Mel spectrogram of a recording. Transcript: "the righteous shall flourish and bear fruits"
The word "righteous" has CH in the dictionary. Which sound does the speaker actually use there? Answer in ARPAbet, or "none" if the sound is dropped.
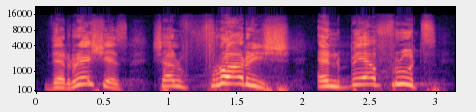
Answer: SH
